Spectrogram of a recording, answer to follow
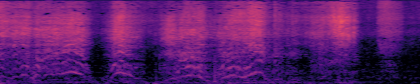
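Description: Zipper on a camper's fabric window cover being pulled open in several quick strokes, a soft rasp whose pitch rises and falls with the speed of each pull.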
